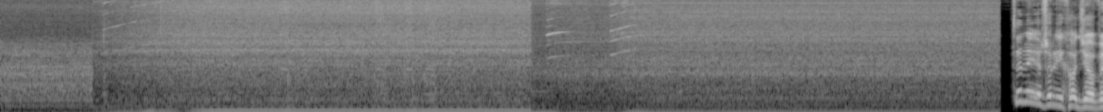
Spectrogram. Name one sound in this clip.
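A disc drive spins inside a games console with a steady low hum and faint whine.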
